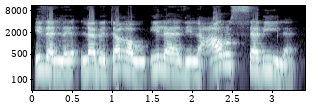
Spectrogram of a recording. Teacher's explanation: ثم قال وعند سبيلا شين ذي العرش مدغم، أي أن الشين تدغم في سين سبيلا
